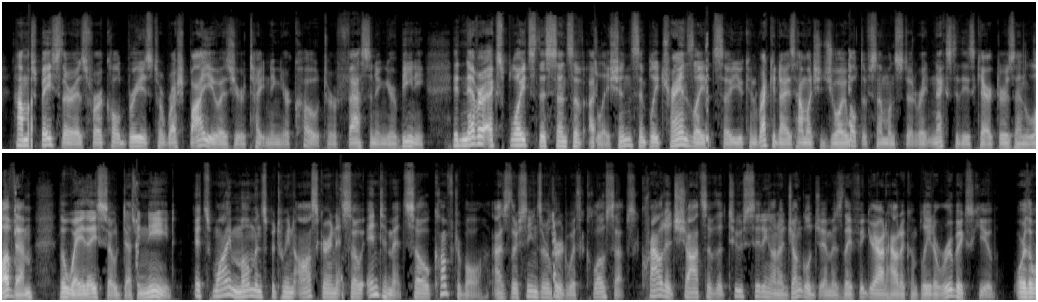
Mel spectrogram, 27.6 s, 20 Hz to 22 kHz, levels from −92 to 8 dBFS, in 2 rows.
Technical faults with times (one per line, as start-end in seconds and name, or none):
0.35-0.40 broken MP3 bit reservoir
7.88-7.93 broken MP3 bit reservoir
9.37-9.41 broken MP3 bit reservoir
11.27-11.32 broken MP3 bit reservoir
13.94-13.96 broken MP3 bit reservoir
15.56-15.60 broken MP3 bit reservoir
18.27-18.32 broken MP3 bit reservoir
21.10-21.17 broken MP3 bit reservoir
